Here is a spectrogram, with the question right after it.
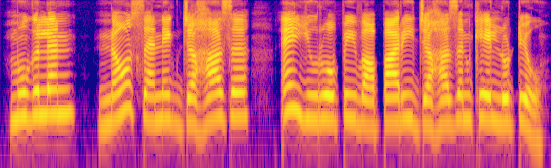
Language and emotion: Sindhi, neutral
